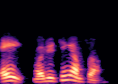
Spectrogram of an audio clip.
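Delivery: ordinary delivery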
